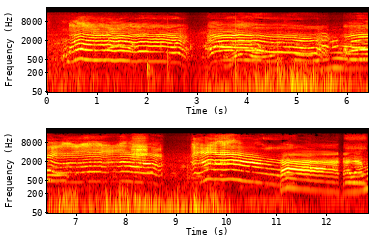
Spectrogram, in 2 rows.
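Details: An 8-month-old baby boy, suspected of separation anxiety since about 7–8 months, gives loud, sustained wailing cries in long bursts with gasping breaths when his mother jokingly leaves the room.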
